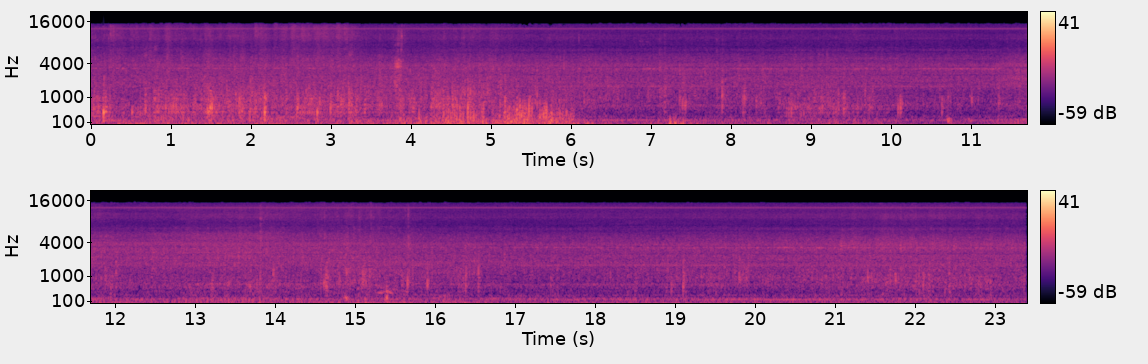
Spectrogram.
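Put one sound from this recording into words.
A vehicle engine rumbles steadily at low speed.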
